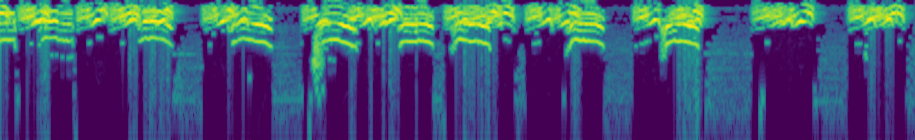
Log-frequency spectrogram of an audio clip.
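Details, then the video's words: Sogon lure call intended to bring down wary birds: rhythmic bursts of high, scratchy twitters and arched whistles, close to one per second, separated by clean short pauses. "suara pikat burung sogon ribut! cocok buat sogon yg susah di pikat"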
